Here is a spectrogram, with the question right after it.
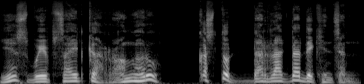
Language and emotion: Nepali, disgusted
